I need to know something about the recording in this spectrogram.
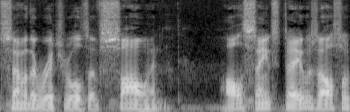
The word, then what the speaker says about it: Samhain: end-of-harvest festivals of Samhain, S-A-M-H-A-I-N, but that's not the way you really say it. It's pronounced Samhain.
